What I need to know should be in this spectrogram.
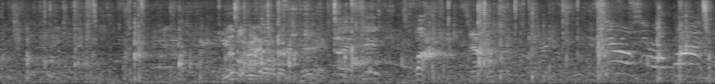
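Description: Paddles pop sharply against a plastic ball, outdoors.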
